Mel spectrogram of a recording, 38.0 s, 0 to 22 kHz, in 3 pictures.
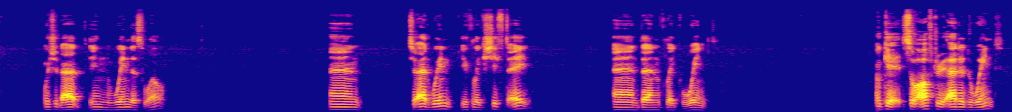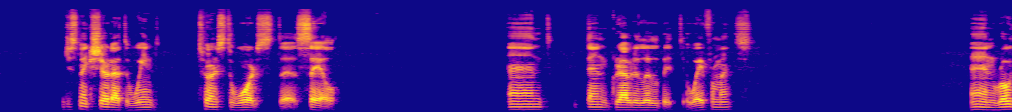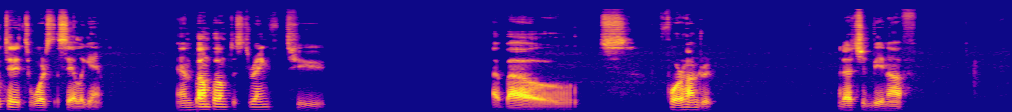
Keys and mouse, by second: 4.8 middle click, 5.5 shift+a, 11.3 r, 17.1 g, 18.6 click, 23.5 r, 33.4 KP_0.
